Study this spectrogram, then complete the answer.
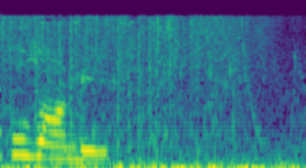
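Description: Guns fire in quick, sharp bursts.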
